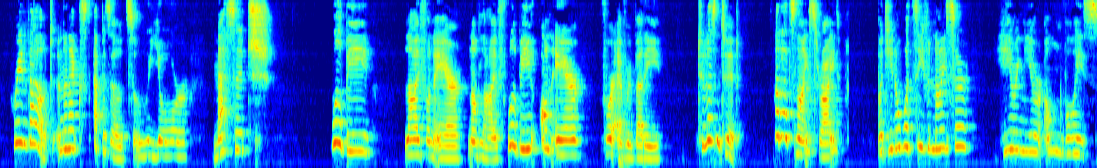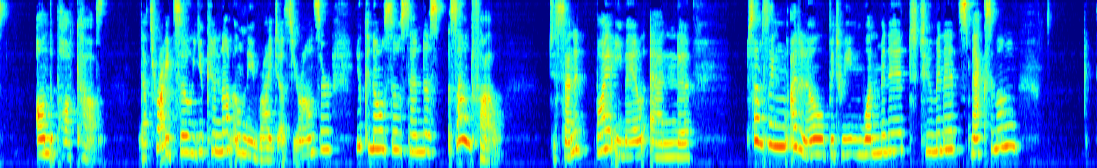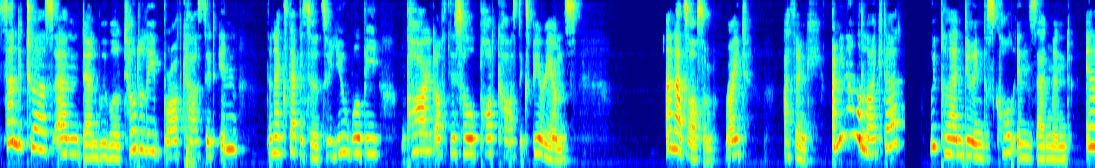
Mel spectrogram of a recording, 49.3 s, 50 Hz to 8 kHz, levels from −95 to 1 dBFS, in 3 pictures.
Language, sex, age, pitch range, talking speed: English, female, 30-49, 225-370 Hz, 150 wpm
